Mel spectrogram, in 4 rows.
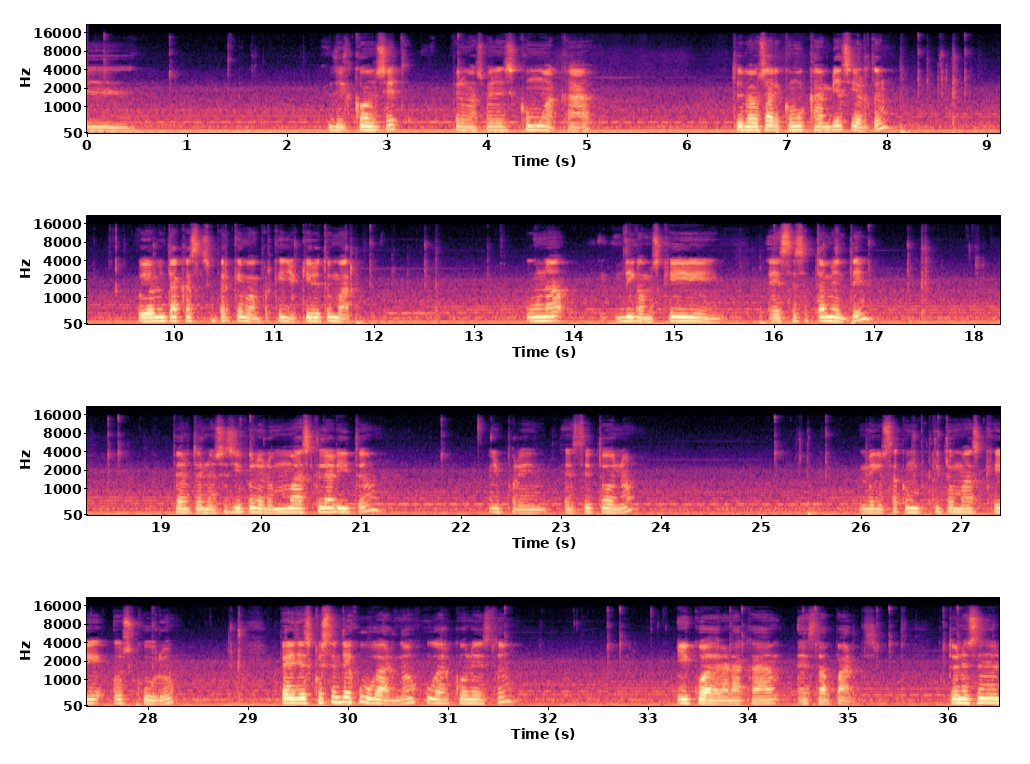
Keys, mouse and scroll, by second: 0.8-3.7 drag, 8.4-11.2 shift+middle drag, 18.4 shift+click, 19.8 click, 21.8-25.1 drag, 31.4 click, 32.6 click, 33.8 click, 34.5 click, 35.3 click, 35.9 click.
